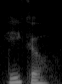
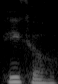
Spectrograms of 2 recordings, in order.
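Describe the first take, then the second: No difference in how they are said.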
